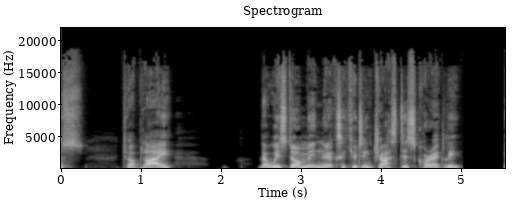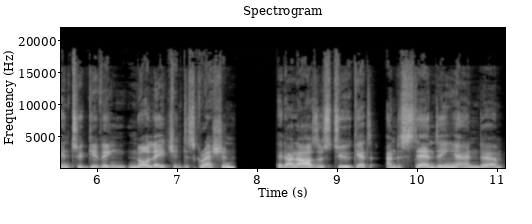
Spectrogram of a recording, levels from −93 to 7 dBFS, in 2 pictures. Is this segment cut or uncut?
uncut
